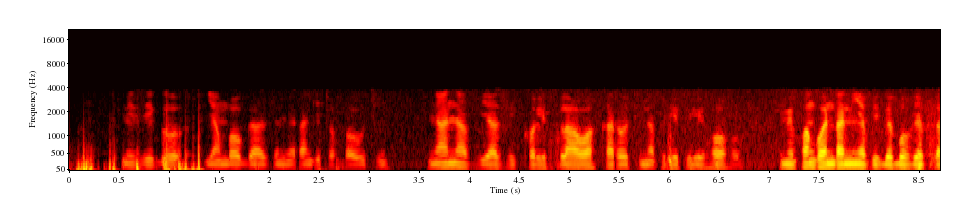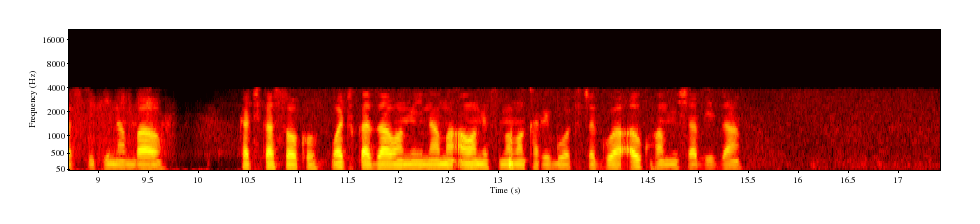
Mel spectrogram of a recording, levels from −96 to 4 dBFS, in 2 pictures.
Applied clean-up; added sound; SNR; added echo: neural mask model Resemble Enhance denoiser.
